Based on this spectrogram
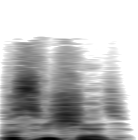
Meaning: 1. to devote, to dedicate (various senses) 2. to initiate (into), to let (into) 3. to ordain (into), to consecrate (into)
- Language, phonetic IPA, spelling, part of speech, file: Russian, [pəsvʲɪˈɕːætʲ], посвящать, verb, Ru-посвящать.ogg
